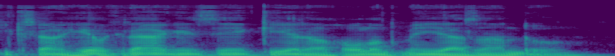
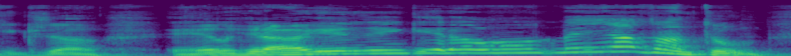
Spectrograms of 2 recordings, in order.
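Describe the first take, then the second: First: The voice stays on one flat, monotonous pitch. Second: The pitch swings up and down in an exaggerated way. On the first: "Ik ga even voorlezen met een slechte intonatie" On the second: "dat is een beetje overdreven"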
